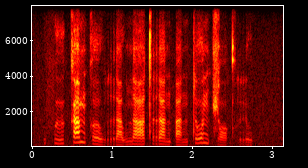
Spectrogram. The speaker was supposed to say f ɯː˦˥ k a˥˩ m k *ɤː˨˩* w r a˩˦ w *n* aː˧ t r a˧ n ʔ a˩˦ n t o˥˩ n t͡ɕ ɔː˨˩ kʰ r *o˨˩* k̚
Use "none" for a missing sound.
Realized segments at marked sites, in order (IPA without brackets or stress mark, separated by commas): ɤː˨˩, n, u˨˩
